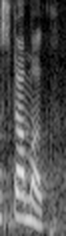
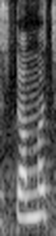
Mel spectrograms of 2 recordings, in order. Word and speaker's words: stomach: STOMACH, ये क्या होगा, H यहाँ पे साइलेंट करना है तो क्या होगा, स्टमक। क्या होगा, स्टमक। तो यहाँ पे स्टमच नहीं बोलते, कुछ बच्चे स्टमच बोलते हैं, यहाँ पे होगा स्टमक। TECHNOLOGY, तो ये क्या होगा, टेक्नोलॉजी।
